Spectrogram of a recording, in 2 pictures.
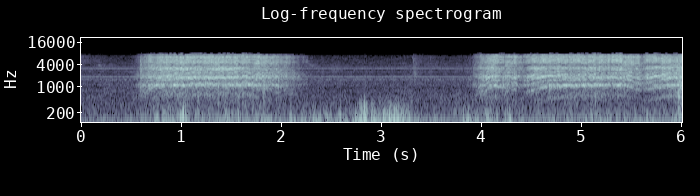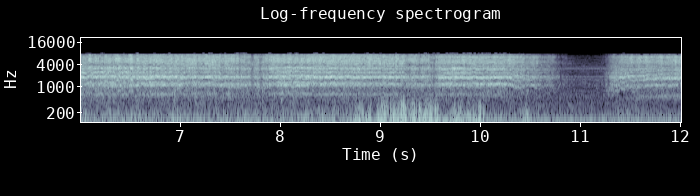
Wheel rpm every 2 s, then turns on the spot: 50, 20, 120, 150, 160, 80.
none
